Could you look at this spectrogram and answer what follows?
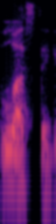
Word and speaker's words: Lustig: It's spelled Lustig. And he has a lot of great books out. Robert Lustig, Lustig.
